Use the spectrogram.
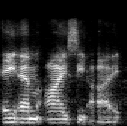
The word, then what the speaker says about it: Amici's: do you spell that is it like lychee but michi uh no no it's a-m-i-c-i-s amici's oh that makes more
